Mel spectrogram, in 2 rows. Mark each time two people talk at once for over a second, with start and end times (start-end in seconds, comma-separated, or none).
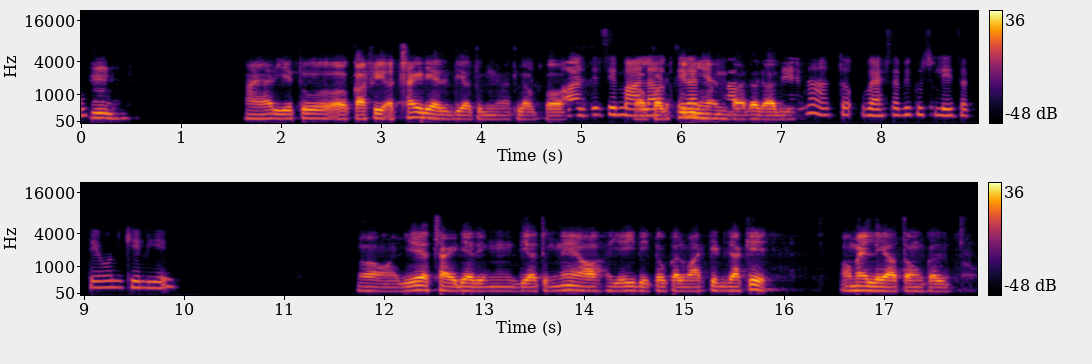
5.5-7.2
